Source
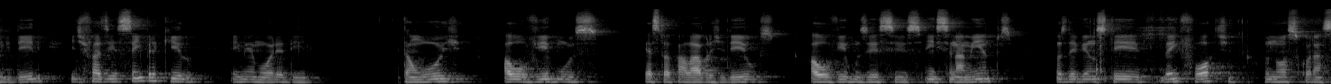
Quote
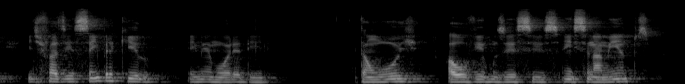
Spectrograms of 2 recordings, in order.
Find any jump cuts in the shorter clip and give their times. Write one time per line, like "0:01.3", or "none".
0:04.4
